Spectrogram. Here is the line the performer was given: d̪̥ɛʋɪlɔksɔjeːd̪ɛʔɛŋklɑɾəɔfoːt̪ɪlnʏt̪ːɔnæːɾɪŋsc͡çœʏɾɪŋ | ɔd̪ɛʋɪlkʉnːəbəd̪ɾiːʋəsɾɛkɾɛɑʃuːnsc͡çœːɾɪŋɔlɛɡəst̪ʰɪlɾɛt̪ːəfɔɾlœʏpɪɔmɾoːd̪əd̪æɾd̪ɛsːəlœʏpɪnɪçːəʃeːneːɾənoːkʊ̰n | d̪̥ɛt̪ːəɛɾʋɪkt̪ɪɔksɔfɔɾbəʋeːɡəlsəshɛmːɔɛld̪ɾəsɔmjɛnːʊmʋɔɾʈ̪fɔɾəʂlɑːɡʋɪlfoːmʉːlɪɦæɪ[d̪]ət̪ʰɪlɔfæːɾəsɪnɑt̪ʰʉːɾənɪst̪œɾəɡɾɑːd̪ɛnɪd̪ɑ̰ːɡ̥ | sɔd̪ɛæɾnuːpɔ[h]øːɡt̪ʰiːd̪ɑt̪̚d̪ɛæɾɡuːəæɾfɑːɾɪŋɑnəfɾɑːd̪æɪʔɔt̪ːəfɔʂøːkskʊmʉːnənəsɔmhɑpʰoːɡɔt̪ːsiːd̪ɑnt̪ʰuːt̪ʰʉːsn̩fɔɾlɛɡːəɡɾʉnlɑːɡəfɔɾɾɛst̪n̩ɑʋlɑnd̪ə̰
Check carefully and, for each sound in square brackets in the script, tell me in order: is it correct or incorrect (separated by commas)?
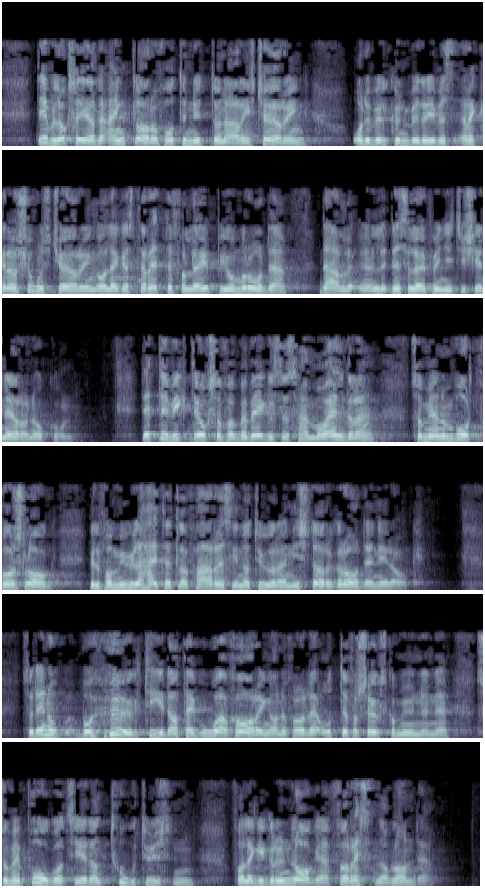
incorrect, correct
